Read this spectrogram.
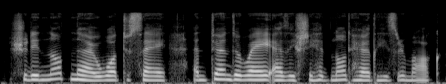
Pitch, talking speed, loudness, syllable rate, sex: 200 Hz, 240 wpm, -18 LUFS, 5.2 syllables/s, female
